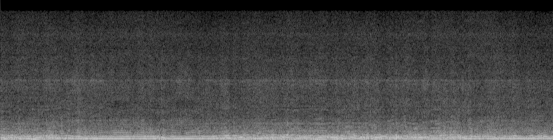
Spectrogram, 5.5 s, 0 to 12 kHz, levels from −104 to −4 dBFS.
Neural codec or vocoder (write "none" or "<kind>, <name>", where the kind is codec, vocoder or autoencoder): codec, SNAC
